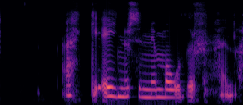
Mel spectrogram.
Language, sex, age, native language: Icelandic, female, 9, Icelandic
